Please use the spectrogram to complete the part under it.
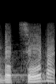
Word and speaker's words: Bathsheba: David en Bathsheba, ja, zeg ik het goed? Ja.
